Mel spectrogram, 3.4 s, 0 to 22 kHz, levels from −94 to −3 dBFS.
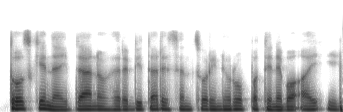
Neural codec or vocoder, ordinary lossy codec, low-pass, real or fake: codec, 24 kHz, 0.9 kbps, WavTokenizer, large speech release; none; 7.2 kHz; fake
